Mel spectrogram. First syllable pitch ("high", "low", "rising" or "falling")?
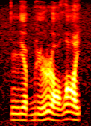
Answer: low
